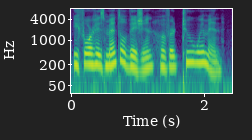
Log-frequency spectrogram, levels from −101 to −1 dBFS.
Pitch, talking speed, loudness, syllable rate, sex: 185 Hz, 175 wpm, -16 LUFS, 6.1 syllables/s, female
